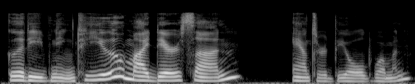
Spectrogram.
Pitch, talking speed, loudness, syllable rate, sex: 190 Hz, 160 wpm, -16 LUFS, 4.6 syllables/s, female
